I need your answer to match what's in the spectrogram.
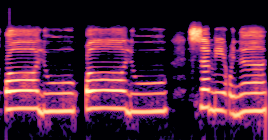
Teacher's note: सीन की सीटी हम वाज़ेह करेंगे। वस्मऊ वाव को हमने सीन के साथ मिला देना है। · क़ालू समिअना अलिफ मद आ गया तो मद इसलिए करेंगे, क़ाफ़ हमारा हेवी लेटर है पूरा अदा करेंगे और ये अलिफ भी हमारा हेवी लेटर बन जाएगा। वाव मद्दा है तो यहाँ पर मद इसलिए करेंगे, एक अलिफ के बराबर लंबा करेंगे।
